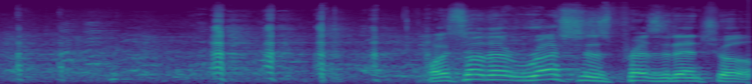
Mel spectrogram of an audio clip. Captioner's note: laughter and applause; normal voice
